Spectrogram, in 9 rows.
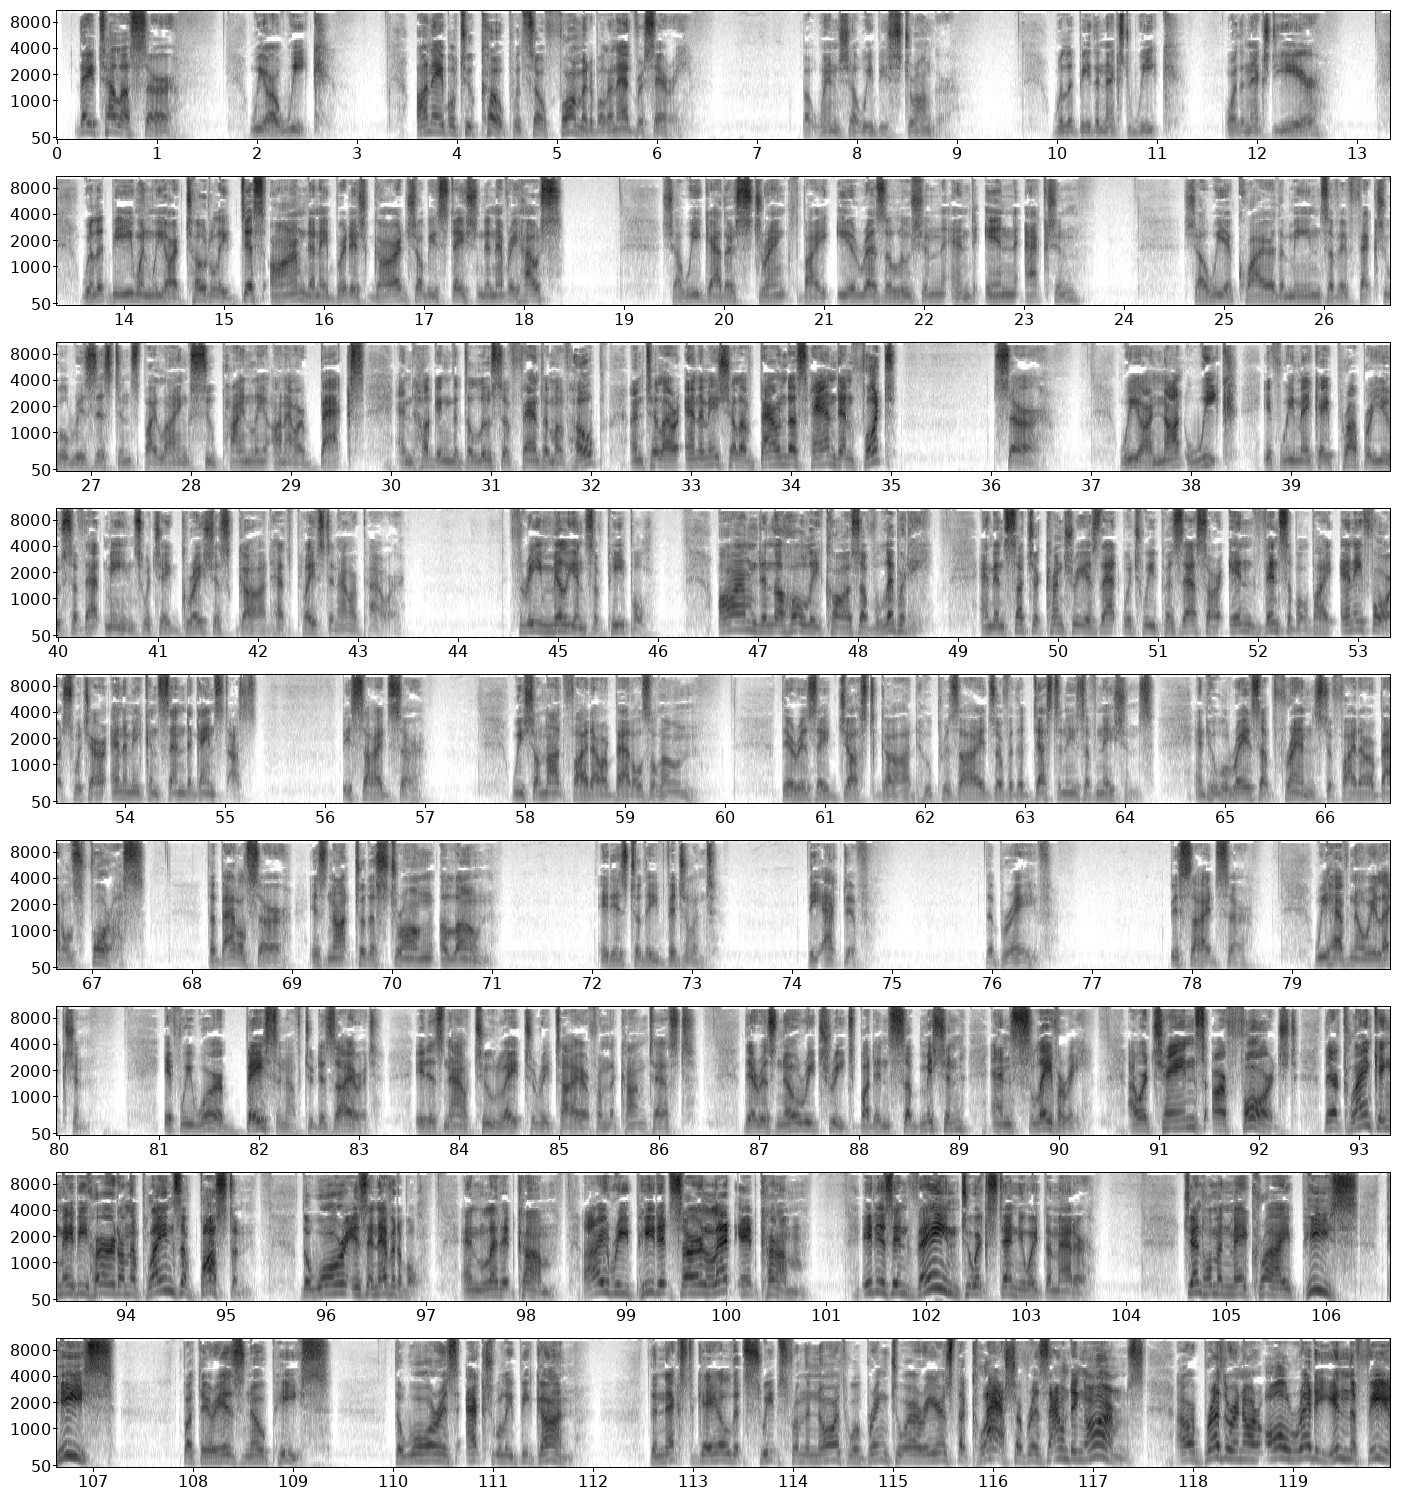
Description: He re-creates Patrick Henry's powerful speech.
Patrick Henry - Speech - Give Me Liberty_short.mp3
